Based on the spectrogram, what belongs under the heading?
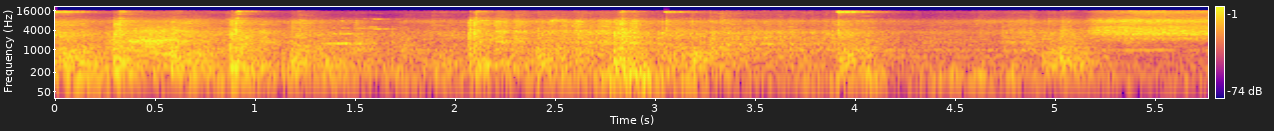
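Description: Railway coaches rolling slowly past at close range as the train pulls into the station, their wheels clacking over rail joints about once a second. Near the end a steady hiss starts.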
